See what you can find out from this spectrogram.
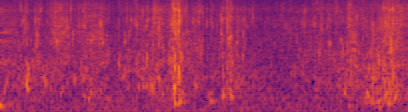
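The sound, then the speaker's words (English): Water splashes and trickles as blood is washed off skin, a faint, irregular run of small splashes and drips over steady low hiss, with no voices. “Is that blood? Here, let me wash it off.”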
